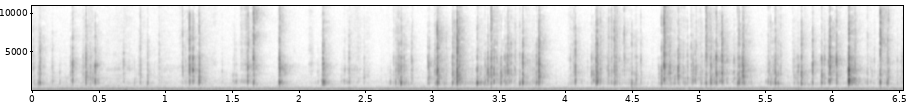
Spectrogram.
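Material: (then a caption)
Plastic. A black Xbox-style hollow plastic gamepad with colored face buttons is held in both hands while thumbs and fingertips press and click its buttons. The result is a rapid, irregular run of short, dry, bright plastic clicks and taps, with a steady low hum underneath.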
